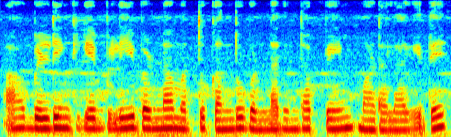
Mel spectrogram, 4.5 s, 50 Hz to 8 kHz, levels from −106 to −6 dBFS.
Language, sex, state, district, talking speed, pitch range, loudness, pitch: Kannada, female, Karnataka, Bangalore, 135 wpm, 170-185 Hz, -15 LUFS, 180 Hz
